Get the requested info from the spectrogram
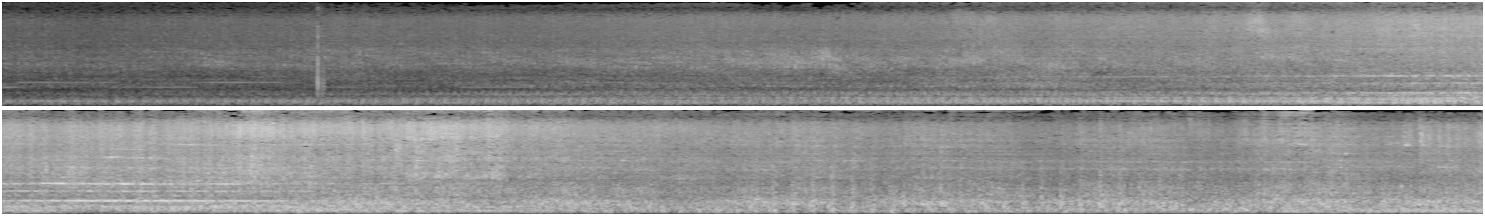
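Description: Indonesian KAI diesel locomotive with a passenger train approaching and passing close by: the engine's low drone grows steadily louder, the horn sounds one long chord a little before halfway, and then the wheels of the coaches clatter and rattle over the rails as they go past.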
